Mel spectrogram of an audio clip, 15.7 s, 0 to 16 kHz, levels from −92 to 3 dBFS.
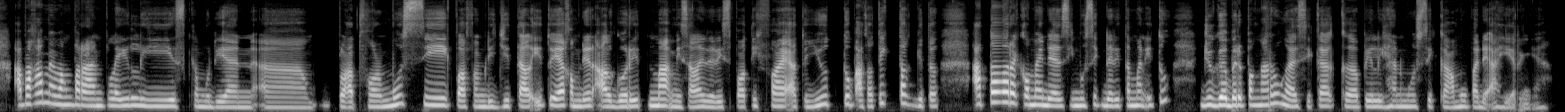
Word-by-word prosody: apakah 290 Hz, +5 st, +3 dB
memang 265 Hz, -4 st, +1 dB
peran 225 Hz, -3 st, +2 dB
playlist, 215 Hz, -2 st, -1 dB
kemudian, 175 Hz, -3 st, -3 dB
eee, 165 Hz, -1 st, -7 dB, 0.2 s
platform 185 Hz, +1 st, -1 dB
musik, 240 Hz, -2 st, 0 dB
platform 190 Hz, -1 st, -1 dB
digital 190 Hz, +1 st, -1 dB
itu 240 Hz, -, -6 dB
ya, 230 Hz, -1 st, +5 dB
kemudian 215 Hz, 0 st, -1 dB
algoritma, 200 Hz, +3 st, +3 dB
misalnya 185 Hz, 0 st, -2 dB
dari 175 Hz, 0 st, -3 dB
Spotify, 200 Hz, +2 st, -2 dB
atau 185 Hz, -, -4 dB
YouTube, 250 Hz, +7 st, -2 dB
atau 195 Hz, -, 0 dB
TikTok 295 Hz, 0 st, -4 dB
gitu, 205 Hz, -1 st, -3 dB, 0.4 s
atau 280 Hz, +5 st, +6 dB, 0.2 s
rekomendasi 230 Hz, -6 st, +2 dB
musik 220 Hz, +3 st, -2 dB
dari 215 Hz, -1 st, +1 dB
teman, 230 Hz, +1 st, 0 dB
itu 240 Hz, +11 st, -7 dB, 0.3 s
juga 235 Hz, 0 st, +6 dB
berpengaruh 240 Hz, +3 st, +2 dB
nggak 195 Hz, -2 st, +1 dB
sih, 190 Hz, -, -11 dB
Kak, 210 Hz, 0 st, -3 dB
ke 195 Hz, -, -2 dB
pilihan 190 Hz, 0 st, -3 dB
musik 190 Hz, 0 st, -6 dB
kamu 175 Hz, 0 st, -3 dB
pada 175 Hz, -3 st, -4 dB
akhirnya? 160 Hz, -2 st, -10 dB
205 Hz, 150 wpm, -20 LUFS, 185-235 Hz, 0.4 s, atau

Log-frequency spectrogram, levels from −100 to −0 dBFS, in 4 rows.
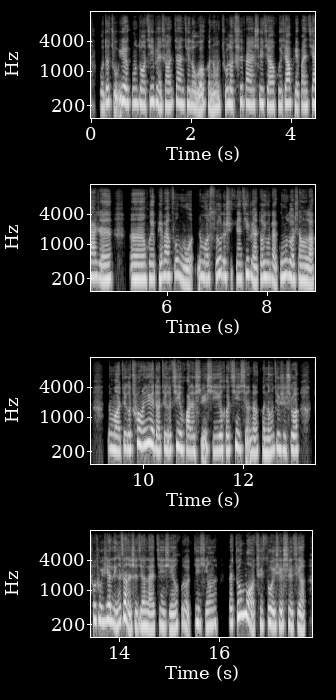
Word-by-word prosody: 我 185 Hz, -, -5 dB
的 230 Hz, -, +1 dB
主 275 Hz, +5 st, -3 dB
业 250 Hz, -4 st, +4 dB
工 225 Hz, 0 st, -3 dB
作 215 Hz, -2 st, 0 dB
基 230 Hz, +4 st, -1 dB
本 235 Hz, -4 st, 0 dB
上 205 Hz, +1 st, -2 dB
占 225 Hz, -1 st, -1 dB
据 215 Hz, +1 st, -3 dB
了 200 Hz, -2 st, -1 dB
我 -, -, +1 dB
可 205 Hz, -3 st, -4 dB
能 185 Hz, +3 st, 0 dB
除 210 Hz, +2 st, -5 dB
了 220 Hz, -1 st, +2 dB
吃 215 Hz, +4 st, -6 dB
饭 220 Hz, -2 st, -1 dB
睡 220 Hz, +1 st, -2 dB
觉， 200 Hz, -2 st, -1 dB
回 205 Hz, 0 st, -5 dB
家 225 Hz, +1 st, +2 dB
陪 200 Hz, -5 st, -4 dB
伴 200 Hz, +1 st, -3 dB
家 220 Hz, +1 st, 0 dB
人， 200 Hz, -1 st, +1 dB, 0.3 s
呃， 195 Hz, +1 st, +3 dB
会 200 Hz, 0 st, -1 dB
陪 200 Hz, +1 st, -1 dB
伴 225 Hz, 0 st, 0 dB
父 245 Hz, +1 st, -3 dB
母， 175 Hz, -6 st, 0 dB
那 -, -, -5 dB
么 210 Hz, -2 st, 0 dB
所 215 Hz, +3 st, -3 dB
有 265 Hz, -, +1 dB
的 225 Hz, -2 st, 0 dB
时 220 Hz, +1 st, -11 dB
间 205 Hz, 0 st, -4 dB
基 255 Hz, +5 st, 0 dB
本 230 Hz, -, -2 dB
上 180 Hz, -, +2 dB
都 205 Hz, +3 st, -3 dB
用 215 Hz, -1 st, +1 dB
在 190 Hz, -3 st, -1 dB
工 220 Hz, +5 st, -1 dB
作 215 Hz, -4 st, +2 dB
上 190 Hz, -2 st, 0 dB
了。 165 Hz, 0 st, +1 dB, 0.3 s
那 235 Hz, -, -5 dB
么 215 Hz, -3 st, +3 dB
这 235 Hz, +3 st, -4 dB
个 225 Hz, -, +2 dB
创 275 Hz, +3 st, +3 dB
业 295 Hz, -2 st, +6 dB
的 210 Hz, -3 st, +1 dB
这 220 Hz, +2 st, -3 dB
个 215 Hz, -, 0 dB
计 245 Hz, +2 st, +2 dB
划 220 Hz, -2 st, +1 dB
的 205 Hz, -, 0 dB
学 200 Hz, -, -2 dB
习 210 Hz, -2 st, -2 dB
和 215 Hz, 0 st, 0 dB
进 240 Hz, +3 st, 0 dB
行 200 Hz, -5 st, -3 dB
呢， 190 Hz, +1 st, -1 dB
可 200 Hz, -, -4 dB
能 190 Hz, +3 st, +1 dB
就 235 Hz, 0 st, -1 dB
是 220 Hz, -2 st, -1 dB
说 215 Hz, 0 st, 0 dB, 0.3 s
抽 255 Hz, -, 0 dB
出 250 Hz, -1 st, 0 dB
一 -, -, +2 dB
些 250 Hz, +2 st, +5 dB
零 210 Hz, -2 st, +1 dB
散 280 Hz, +2 st, +6 dB
的 -, -, +2 dB
时 180 Hz, -, -2 dB
间 190 Hz, 0 st, +3 dB
来 170 Hz, -1 st, +2 dB
进 190 Hz, +1 st, -2 dB
行， 170 Hz, +1 st, +1 dB
或 -, -, -7 dB
者 185 Hz, -4 st, -1 dB
进 220 Hz, 0 st, -1 dB
行 200 Hz, +1 st, -2 dB, 0.2 s
在 215 Hz, -, -1 dB
周 295 Hz, +8 st, +4 dB
末 300 Hz, -, +5 dB
去 200 Hz, +2 st, -4 dB
做 200 Hz, 0 st, +2 dB
一 -, -, +3 dB
些 190 Hz, -1 st, 0 dB
事 195 Hz, 0 st, -2 dB
情， 175 Hz, -3 st, 0 dB
210 Hz, 330 characters per minute, -21 LUFS, 195-225 Hz, 0.3 s, 业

